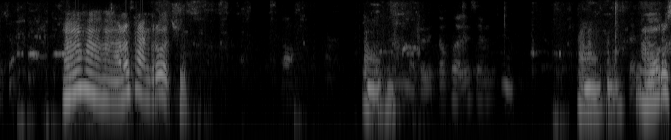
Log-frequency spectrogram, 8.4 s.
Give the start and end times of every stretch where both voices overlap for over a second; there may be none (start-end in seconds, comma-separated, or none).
none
